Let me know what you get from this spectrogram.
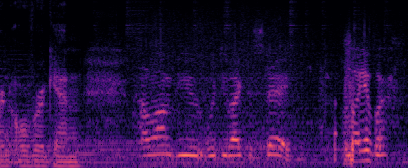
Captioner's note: voiceover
